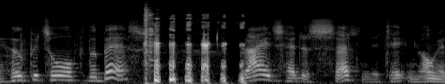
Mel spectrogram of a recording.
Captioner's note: laughing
